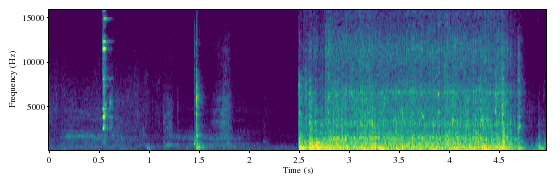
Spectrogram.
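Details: Cool Machines CM2400 insulation blower after its airlock seals were changed and the drive chain retensioned: clicks and handling, then a steady, even mechanical whirr with no knocking or grinding; the airlock runs smoothly.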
